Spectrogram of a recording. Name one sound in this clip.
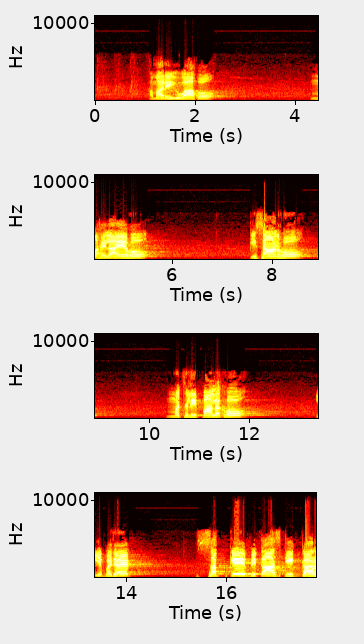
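An elderly man speaks forcefully into a microphone, in bursts with pauses, over loudspeakers.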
